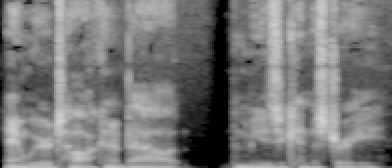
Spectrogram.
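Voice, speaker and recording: A man's voice: low voice, level tone, a little fast, slightly rough, no echo, studio quality. A man in his twenties, a musician guest in a casual interview, talking earnestly and reflectively with frequent restarts. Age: 20s.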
